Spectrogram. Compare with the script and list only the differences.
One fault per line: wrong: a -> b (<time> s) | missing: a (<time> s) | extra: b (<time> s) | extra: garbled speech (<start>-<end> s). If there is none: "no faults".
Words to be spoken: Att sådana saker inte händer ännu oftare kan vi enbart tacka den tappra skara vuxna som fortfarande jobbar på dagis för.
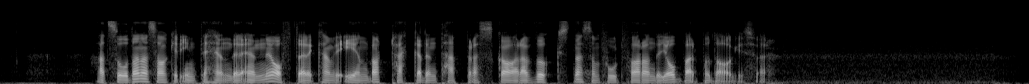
no faults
